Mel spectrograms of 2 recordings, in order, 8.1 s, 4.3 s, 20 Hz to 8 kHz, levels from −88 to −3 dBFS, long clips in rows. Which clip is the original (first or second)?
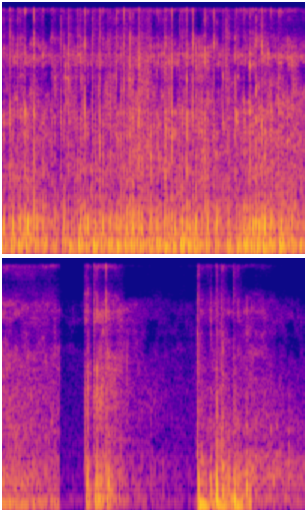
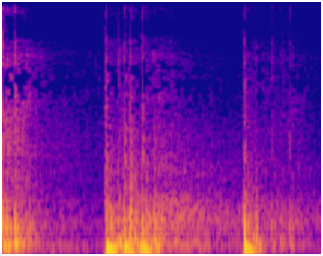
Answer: second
